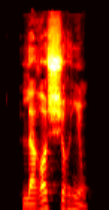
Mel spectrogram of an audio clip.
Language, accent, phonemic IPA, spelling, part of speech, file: French, France, /la ʁɔʃ.sy.ʁjɔ̃/, La Roche-sur-Yon, proper noun, LL-Q150 (fra)-La Roche-sur-Yon.wav
- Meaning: La Roche-sur-Yon (a town and commune of Vendée department, Pays de la Loire, France)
